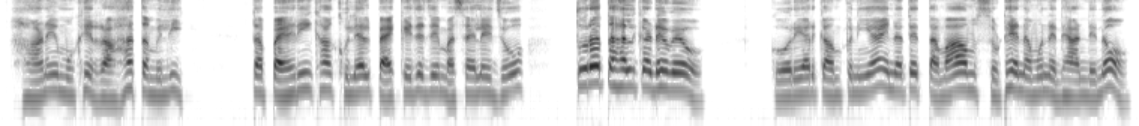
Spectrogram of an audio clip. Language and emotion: Sindhi, happy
